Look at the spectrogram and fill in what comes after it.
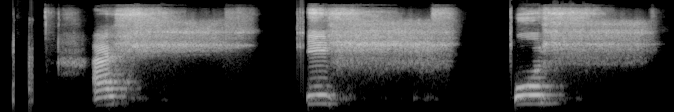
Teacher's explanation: huruf shin keluar makhrajnya dari tengah lidah menempel ke tengah langit-langit atas, tidak menggunakan gerakan bibir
